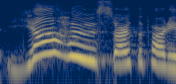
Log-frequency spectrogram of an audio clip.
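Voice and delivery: loud, high whoop of celebration; jubilant cheer. Acted. Followers at the tomb whooping it up, mock-jubilant. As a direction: cheer as if a party is starting.

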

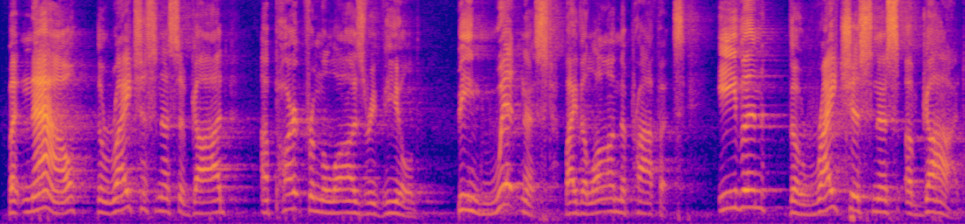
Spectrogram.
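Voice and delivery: slow and loud, each phrase laid out; slow, loud pulpit reading; slow scripture reading. Shown as a demonstration. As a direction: read the verse slowly to the congregation so it sinks in. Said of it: "I'm gonna read it slow".

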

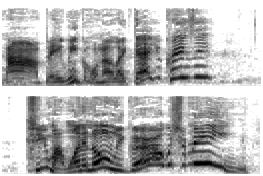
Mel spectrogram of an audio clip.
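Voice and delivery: high, loud shocked refusal with a laugh; mock outraged Abraham. Husband refusing his wife's plan, in loud, high mock outrage. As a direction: act scandalized at the idea.

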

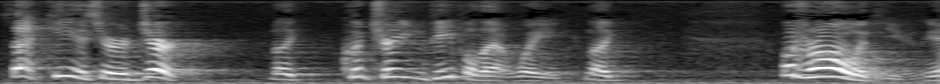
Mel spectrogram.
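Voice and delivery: high mock scolding, rising to a yell; hammed-up stern God. God scolding Zacchaeus, mock harsh. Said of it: "God walking up to Zacchaeus and saying".

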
